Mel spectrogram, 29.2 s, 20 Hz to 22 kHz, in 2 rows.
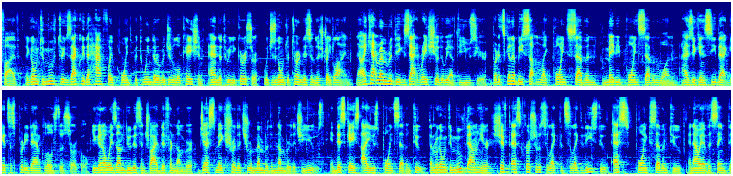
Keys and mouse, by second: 0.0-1.0 typing, 5.0 click, 7.2 s, 11.4-13.0 typing, 11.9 ctrl+z, 13.2 Return, 13.9 Tab, 14.1 middle drag, 14.4 2, 14.6 a, 14.8 a, 15.0 middle click, 16.2 shift+middle click, 16.3 1, 16.4 ctrl+z, 16.6 ctrl+z, 16.8 ctrl+z, 17.0 ctrl+z, 17.3 ctrl+z, 17.9 ctrl+z, 18.3 s, 19.2 ctrl+z, 19.8 s, 20.1 ., 20.4 7, 20.7 2, 20.8 Return, 22.9-23.2 shift+middle drag, 23.4 click, 25.0 shift+s, 25.8 click, 26.2 shift+click, 26.8 s, 27.5 7, 27.8 2, 28.1 Return.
